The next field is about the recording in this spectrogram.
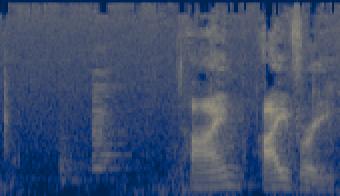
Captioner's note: buzzer buzzing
